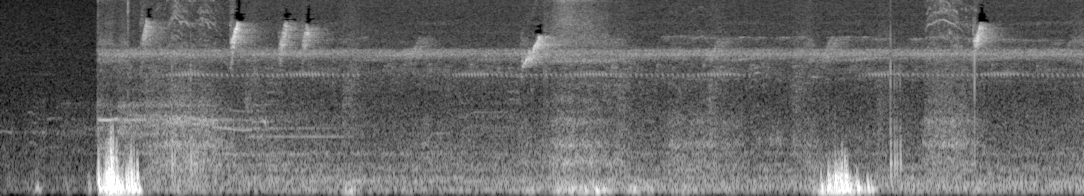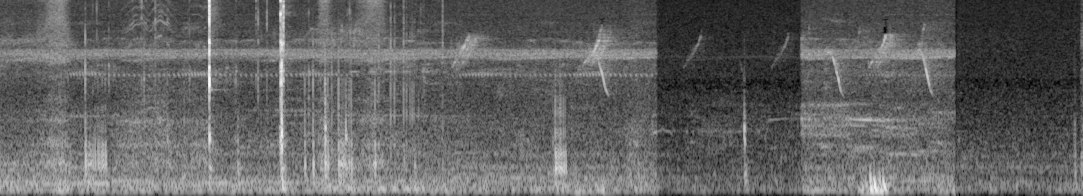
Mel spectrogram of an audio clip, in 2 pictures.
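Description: Small birds chirping in the tree canopy, short quick calls over a steady high-pitched drone, with two loud low thumps, one about a second in and one about eight seconds in.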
